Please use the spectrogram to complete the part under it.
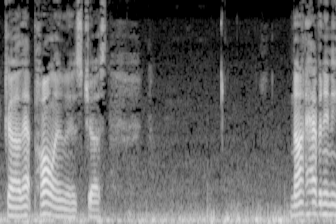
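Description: A man speaks calmly close to a microphone, pausing between phrases.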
